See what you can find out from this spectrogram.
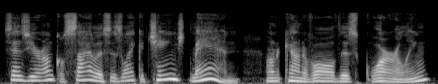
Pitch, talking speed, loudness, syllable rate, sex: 165 Hz, 205 wpm, -17 LUFS, 5.2 syllables/s, male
